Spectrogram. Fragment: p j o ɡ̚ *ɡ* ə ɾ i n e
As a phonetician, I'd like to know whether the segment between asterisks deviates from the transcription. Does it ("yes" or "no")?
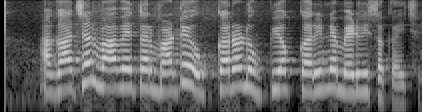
yes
